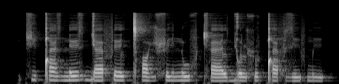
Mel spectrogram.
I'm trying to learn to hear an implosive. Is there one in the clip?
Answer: no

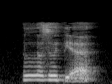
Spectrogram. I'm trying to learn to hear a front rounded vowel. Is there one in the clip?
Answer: yes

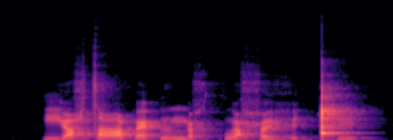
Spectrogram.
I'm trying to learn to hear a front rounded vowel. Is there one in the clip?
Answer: yes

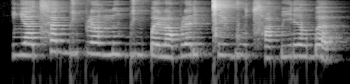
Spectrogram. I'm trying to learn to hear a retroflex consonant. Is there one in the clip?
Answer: yes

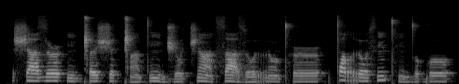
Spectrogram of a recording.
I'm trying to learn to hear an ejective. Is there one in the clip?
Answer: no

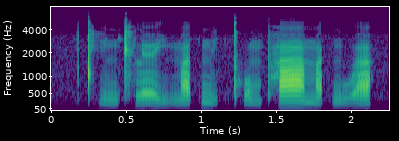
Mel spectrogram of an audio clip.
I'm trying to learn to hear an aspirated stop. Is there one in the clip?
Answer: yes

